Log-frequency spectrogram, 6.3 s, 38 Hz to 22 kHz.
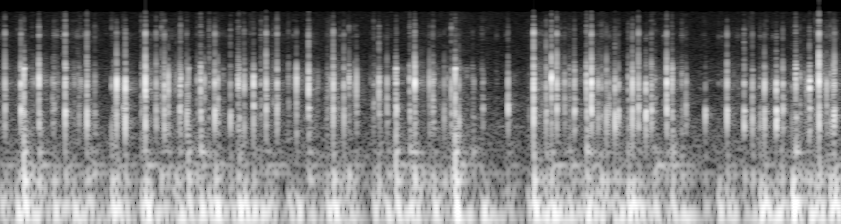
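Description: Fingertips of both hands type steadily on a compact pink-and-cream plastic mechanical keyboard with thick XDA-profile keycaps, Gateron Yellow switches and a polycarbonate plate, sitting on a desk mat. A dense, continuous stream of short, crisp keystrokes is heard, each a bright clack centered around 2 kHz over a soft low thud, with almost no ring after each press.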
